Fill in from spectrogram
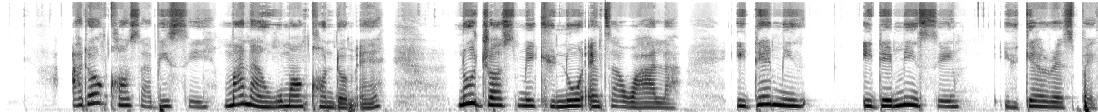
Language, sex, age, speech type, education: Nigerian Pidgin, female, 15-29, spontaneous, tertiary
